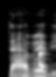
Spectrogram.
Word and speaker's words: Dafydd: Dafydd, yes.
